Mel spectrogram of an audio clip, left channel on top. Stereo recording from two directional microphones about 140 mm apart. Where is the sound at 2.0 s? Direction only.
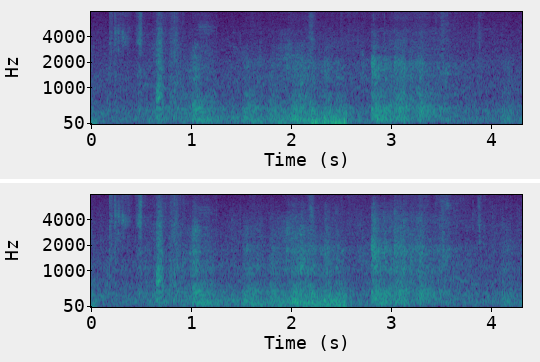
25° right (ahead or behind).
